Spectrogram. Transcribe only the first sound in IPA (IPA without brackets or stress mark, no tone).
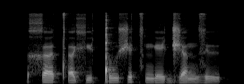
x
